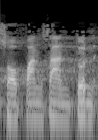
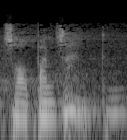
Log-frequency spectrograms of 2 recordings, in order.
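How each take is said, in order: First: Said in the usual way. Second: Sopan santun said much softer and slower; gently, as if to prove he can be soft; answering the complaint that he is harsh, very soft; softened on purpose. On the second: Shown as a demonstration. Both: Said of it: "kalau gitu kita perlembut".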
